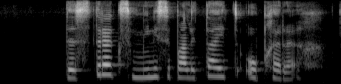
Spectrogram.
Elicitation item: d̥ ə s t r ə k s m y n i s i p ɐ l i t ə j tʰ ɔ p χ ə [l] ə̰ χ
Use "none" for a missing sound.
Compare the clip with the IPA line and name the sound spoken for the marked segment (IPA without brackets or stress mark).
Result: ɾ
